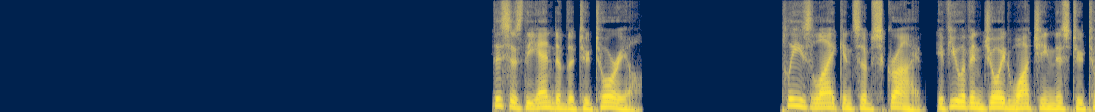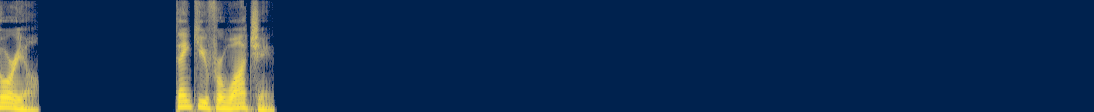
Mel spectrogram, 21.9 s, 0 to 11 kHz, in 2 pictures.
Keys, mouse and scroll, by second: 1.7 click, 2.0 click, 2.9 ctrl+s.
